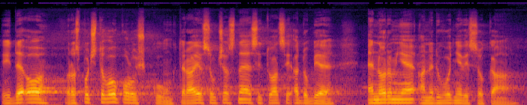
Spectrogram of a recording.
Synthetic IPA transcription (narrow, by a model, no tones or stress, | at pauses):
jdɛʔo̞ɾo̞spo̞t͡ʃt̪o̞vo̞wpo̞lo̞ʃkukt̪ɛɾaːjɛfso̞wt͡ʃasnɛːsɪt̪uat͡sɪʔado̞bjɛ | ɛno̞ɾmɲɛʔanɛduːvo̞dɲɛvɪso̞ka̰ː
